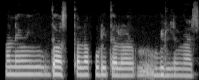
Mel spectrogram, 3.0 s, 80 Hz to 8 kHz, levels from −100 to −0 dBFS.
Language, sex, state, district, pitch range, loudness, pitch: Bengali, female, West Bengal, Dakshin Dinajpur, 205-230 Hz, -26 LUFS, 220 Hz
